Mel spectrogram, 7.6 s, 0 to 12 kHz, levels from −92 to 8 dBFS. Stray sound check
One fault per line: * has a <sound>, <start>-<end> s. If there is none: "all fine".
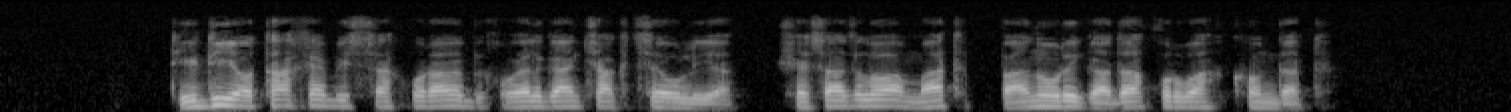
all fine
